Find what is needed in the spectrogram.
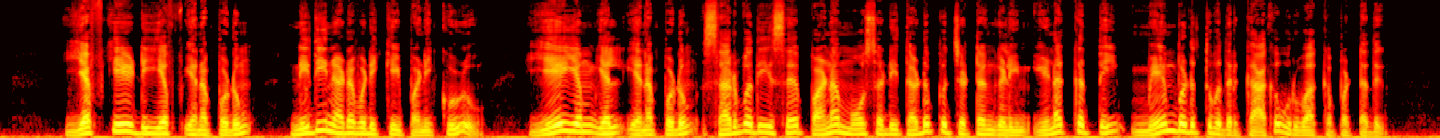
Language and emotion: Tamil, neutral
